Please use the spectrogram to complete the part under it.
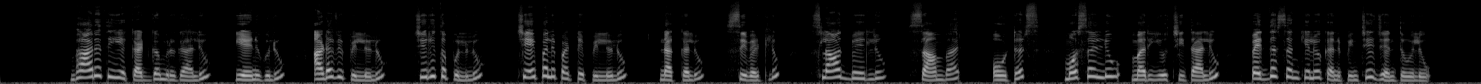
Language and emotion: Telugu, neutral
